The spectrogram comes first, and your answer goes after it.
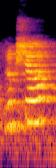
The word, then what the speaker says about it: वृक्ष: जैसे हम इसको हिंदी में वृक्ष पढ़ते हैं, मराठी में हम इसे वृक्ष पढ़ते हैं।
